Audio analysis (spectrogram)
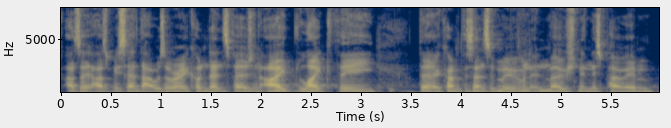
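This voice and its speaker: A man's voice: sits low, flat delivery, brisk, bright, forceful tone. A middle-aged British man hosting a podcast, chatting casually with a wry, self-deprecating touch and reading poetry dramatically. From United Kingdom. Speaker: podcast host and dad.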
